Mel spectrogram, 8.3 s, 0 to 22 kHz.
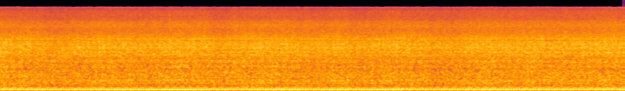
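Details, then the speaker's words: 1990 Corvette C4 V8 first start after head gasket repair, reworked heads, valves adjusted, new fuel pump; timing not yet set, lots of smoke: steady even low rumble, no miss or stumble; all cylinders firing, normal idle. "But she starts up really good. Sounds like it's hitting on all cylinders, which is good. The way I adjusted the valves, I mean, they sound right. She started right up."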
